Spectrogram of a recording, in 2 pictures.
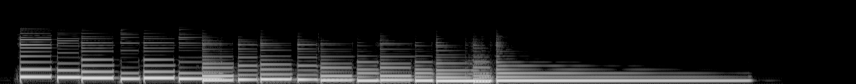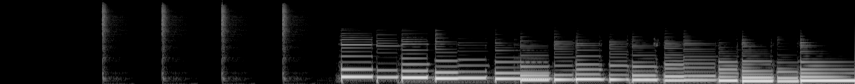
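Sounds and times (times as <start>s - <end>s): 
jazz guitar: 0.2s - 7.6s, 12.0s - 17.1s.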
